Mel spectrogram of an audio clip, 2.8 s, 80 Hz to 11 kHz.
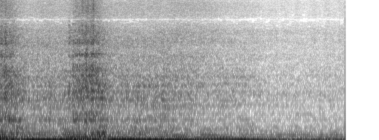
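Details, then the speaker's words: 1985 Nissan 300ZX (Z31) manual after exhaust leak fixed with new cat gaskets and cat gutted: deep strong rev swelling and easing back cleanly, no ticking or puffing; exhaust sealed, healthy revving. "Rev give it some more it's it's pretty phenomenal"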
